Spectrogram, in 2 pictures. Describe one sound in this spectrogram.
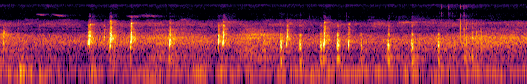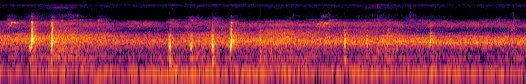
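Chickens cluck and squawk nearby.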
